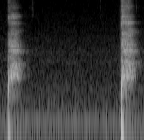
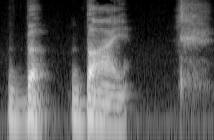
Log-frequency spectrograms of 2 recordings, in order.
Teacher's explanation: Put your hand over your throat and you can feel the vibration. So the first sound B you can feel the vibration in your throat. The second sound P p no vibration. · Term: voiced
